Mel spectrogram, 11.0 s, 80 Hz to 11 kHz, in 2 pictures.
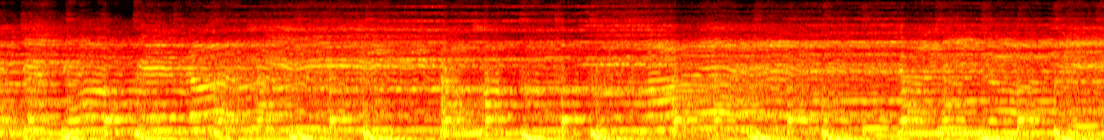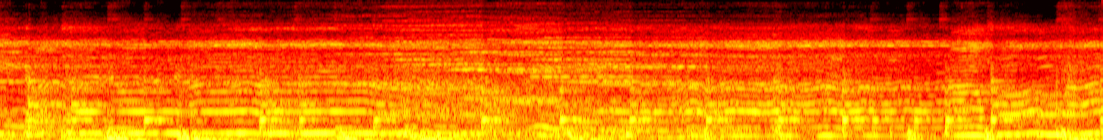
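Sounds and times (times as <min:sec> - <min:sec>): man singing over drums: 0:00.0 - 0:11.0.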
